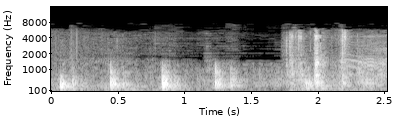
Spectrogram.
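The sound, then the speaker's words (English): Four firm, evenly spaced knocks on a door, followed by the rattle and creak of the door being opened. No one speaks. “He's coming to the door. You answer it.”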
